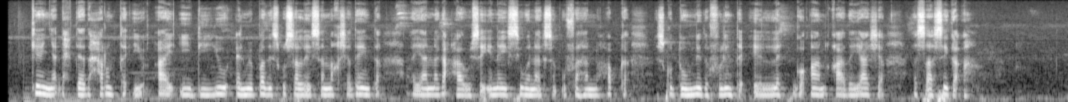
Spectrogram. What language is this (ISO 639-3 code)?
som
